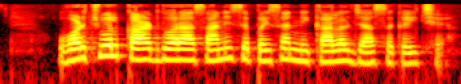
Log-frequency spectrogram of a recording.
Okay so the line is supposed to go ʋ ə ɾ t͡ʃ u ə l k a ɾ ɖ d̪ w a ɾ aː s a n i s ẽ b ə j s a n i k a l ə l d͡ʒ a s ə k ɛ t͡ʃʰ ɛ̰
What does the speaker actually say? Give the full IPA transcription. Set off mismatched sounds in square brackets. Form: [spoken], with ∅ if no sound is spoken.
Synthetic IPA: ʋ ə ɾ t͡ʃ u ə l k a ɾ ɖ d̪ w a ɾ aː s a n i s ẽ [p] ə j s a n i k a l ə l d͡ʒ a s ə k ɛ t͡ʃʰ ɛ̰

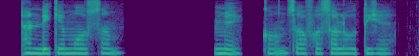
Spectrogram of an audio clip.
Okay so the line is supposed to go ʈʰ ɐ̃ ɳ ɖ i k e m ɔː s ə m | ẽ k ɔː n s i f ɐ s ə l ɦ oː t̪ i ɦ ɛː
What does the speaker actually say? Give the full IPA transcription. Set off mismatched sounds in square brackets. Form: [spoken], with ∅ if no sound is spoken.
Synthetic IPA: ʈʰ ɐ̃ ɳ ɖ i k e m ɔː s ə m | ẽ k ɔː n s [a] f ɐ s ə l ɦ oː t̪ i ɦ ɛː

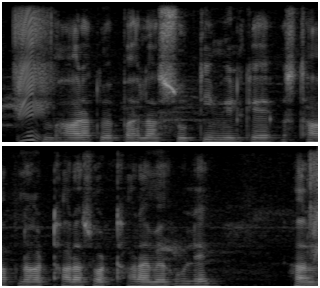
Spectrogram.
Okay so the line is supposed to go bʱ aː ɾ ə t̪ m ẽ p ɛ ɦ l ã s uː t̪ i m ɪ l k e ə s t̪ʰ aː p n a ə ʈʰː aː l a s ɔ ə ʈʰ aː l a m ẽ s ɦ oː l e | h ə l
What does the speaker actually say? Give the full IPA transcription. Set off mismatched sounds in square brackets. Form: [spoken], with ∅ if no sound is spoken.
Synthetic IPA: bʱ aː ɾ ə t̪ m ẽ p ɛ ɦ l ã s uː t̪ i m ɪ l k e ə s t̪ʰ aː p n a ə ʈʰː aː [ɾ] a s ɔ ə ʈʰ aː [ɾ] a m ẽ [∅] ɦ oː l e | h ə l

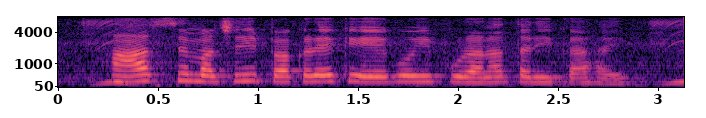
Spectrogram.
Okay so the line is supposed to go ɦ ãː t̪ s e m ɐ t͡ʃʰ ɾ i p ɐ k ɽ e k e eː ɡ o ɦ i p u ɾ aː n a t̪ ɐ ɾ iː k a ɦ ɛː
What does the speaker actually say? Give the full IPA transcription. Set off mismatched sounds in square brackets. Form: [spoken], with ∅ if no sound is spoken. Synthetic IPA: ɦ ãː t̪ s e m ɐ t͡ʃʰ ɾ i p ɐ k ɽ e k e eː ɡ o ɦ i p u ɾ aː n a t̪ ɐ ɾ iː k a ɦ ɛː

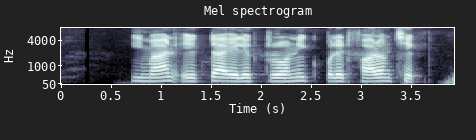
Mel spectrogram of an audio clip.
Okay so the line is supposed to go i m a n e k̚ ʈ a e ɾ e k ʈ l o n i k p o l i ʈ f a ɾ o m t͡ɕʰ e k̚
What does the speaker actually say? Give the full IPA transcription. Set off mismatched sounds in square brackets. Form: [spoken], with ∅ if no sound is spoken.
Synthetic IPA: i m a n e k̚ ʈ a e [l] e k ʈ [ɾ] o n i k p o l [e] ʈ f a ɾ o m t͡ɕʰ e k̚

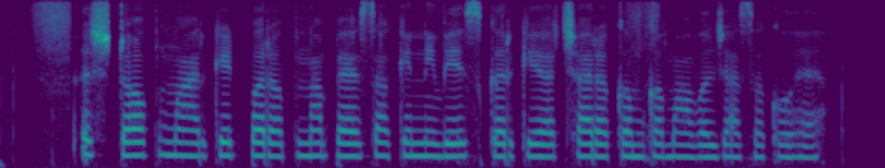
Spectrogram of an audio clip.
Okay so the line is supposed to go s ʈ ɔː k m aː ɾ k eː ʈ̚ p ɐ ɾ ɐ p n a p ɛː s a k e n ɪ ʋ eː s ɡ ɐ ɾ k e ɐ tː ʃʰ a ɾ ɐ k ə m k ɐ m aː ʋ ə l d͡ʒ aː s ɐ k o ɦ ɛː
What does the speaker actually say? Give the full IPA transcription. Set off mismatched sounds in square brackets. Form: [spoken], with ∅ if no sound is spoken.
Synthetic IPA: s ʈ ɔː k m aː ɾ k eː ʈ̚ p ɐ ɾ ɐ p n a p ɛː s a k e n ɪ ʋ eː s [k] ɐ ɾ k e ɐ tː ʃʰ a ɾ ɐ k ə m k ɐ m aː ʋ ə l d͡ʒ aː s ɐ k o ɦ ɛː

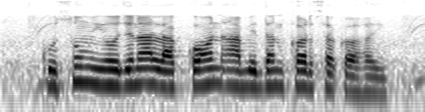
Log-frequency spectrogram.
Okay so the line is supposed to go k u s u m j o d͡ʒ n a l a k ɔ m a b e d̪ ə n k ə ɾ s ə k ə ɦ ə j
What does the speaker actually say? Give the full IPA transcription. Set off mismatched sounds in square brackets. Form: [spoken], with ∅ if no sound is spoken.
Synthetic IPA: k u s u m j o d͡ʒ n a l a k ɔ [n] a b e d̪ ə n k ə ɾ s ə k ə ɦ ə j

